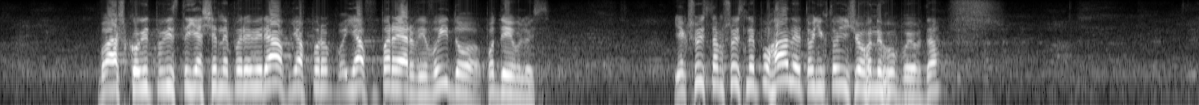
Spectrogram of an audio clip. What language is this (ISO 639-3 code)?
ukr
